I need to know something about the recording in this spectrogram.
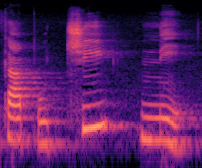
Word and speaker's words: cappuccini: Ok, entonces cappuccini, la CI, sonido de C.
